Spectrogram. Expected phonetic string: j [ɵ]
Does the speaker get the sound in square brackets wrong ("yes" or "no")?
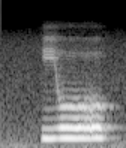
yes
